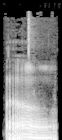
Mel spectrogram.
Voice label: dejected ohh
